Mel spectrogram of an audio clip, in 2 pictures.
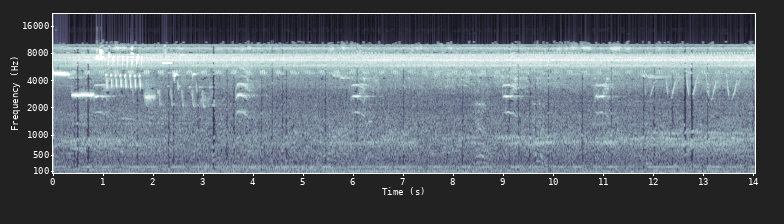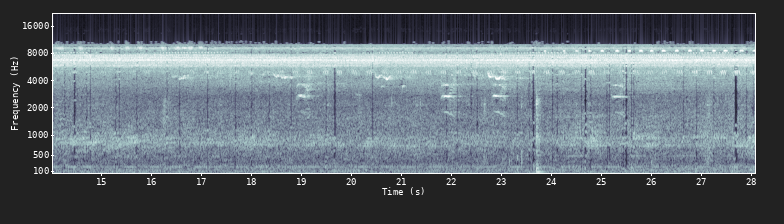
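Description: Forest ambience: a steady high-pitched insect chorus, with short bird chirps scattered through it and a quick trill about a second in.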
